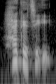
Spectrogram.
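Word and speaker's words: Hecate: for our purposes so I pronounce the goddess's name hecy as hecy I pronounce it that way because well I'm pronouncing it like similarly spelled names that are commonly pronounced in English in that way like pany copy hermion Daphne Phoebe so if you want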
